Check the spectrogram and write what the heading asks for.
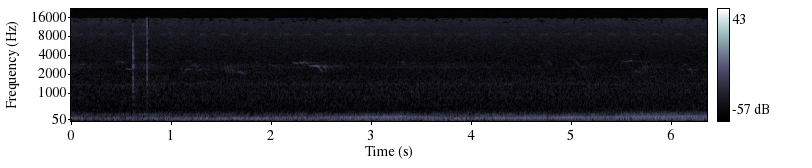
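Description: Nearby lawn mower engines droning steadily, their pitch rising and falling a little.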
